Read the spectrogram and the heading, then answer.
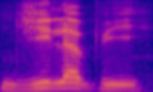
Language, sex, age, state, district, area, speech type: Bengali, male, 30-45, West Bengal, Birbhum, urban, spontaneous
